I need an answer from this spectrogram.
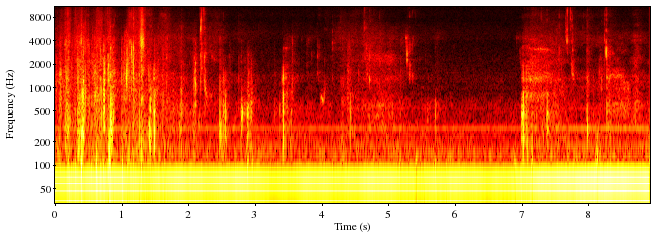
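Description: Close-up chewing of a bite of fresh shrimp spring roll (rice paper wrapper around lettuce, cabbage, carrot and rice noodles), heard as a string of short wet mouth clicks. The clicks are densest in the first few seconds, ease off, then pick up again near the end, over a steady low hum.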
